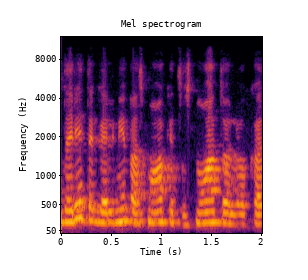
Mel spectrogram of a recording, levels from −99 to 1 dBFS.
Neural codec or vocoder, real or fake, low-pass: none; real; 9.9 kHz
